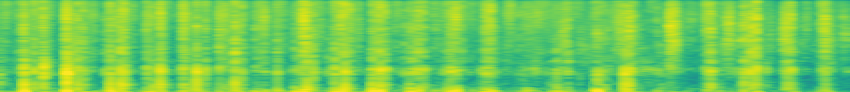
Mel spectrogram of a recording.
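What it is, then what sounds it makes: Paperback phrasebook, fingertip tapping. Fingertips tap quickly on the glossy cover of a small paperback French phrasebook held in both hands. The result is a fast, steady run of dull, low thuds with almost no ring or high-end brightness.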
